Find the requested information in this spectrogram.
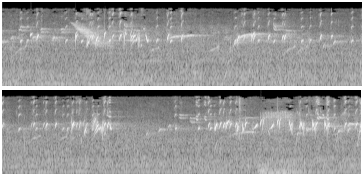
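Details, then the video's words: Goldfinches singing in concert, with bursts of rapid, jangling twitters every second or two separated by quieter gaps and a brief low thump near the end. "voices a chorus of goldfinches in concert"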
